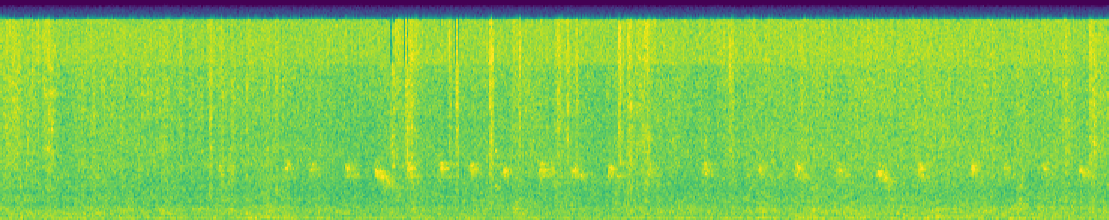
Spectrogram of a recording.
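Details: Bumblebee buzzing, a continuous low droning hum with steady tone throughout, faint high chirps of birds in the background.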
